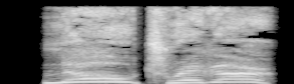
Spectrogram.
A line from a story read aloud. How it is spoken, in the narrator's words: Evan shouted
